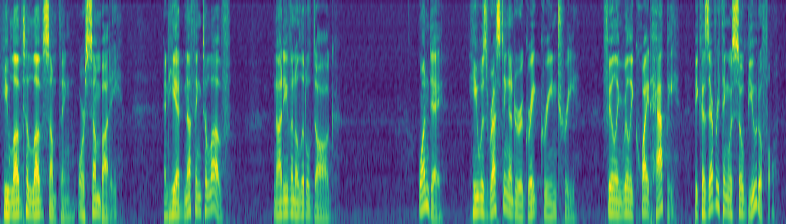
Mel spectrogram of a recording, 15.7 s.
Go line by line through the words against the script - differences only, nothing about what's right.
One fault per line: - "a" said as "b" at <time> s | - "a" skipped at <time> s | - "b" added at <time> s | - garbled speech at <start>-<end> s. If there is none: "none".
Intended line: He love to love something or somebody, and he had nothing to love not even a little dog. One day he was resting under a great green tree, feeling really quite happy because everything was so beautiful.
none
